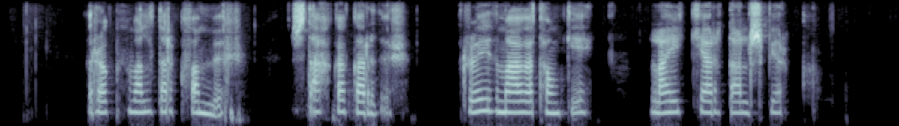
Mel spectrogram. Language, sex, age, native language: Icelandic, female, 20-29, Icelandic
